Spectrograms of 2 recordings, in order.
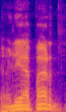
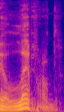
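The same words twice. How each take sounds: First: The O is pronounced as a separate vowel. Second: The O is silent, not pronounced at all. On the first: This is how Russians say it. "Leopard is how we say it in Russian" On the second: This is how English speakers say it. "in American English, ... they say leopard. ... completely ignore the O"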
